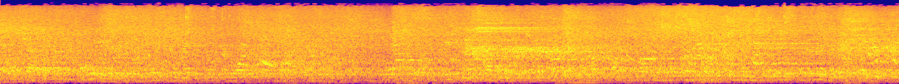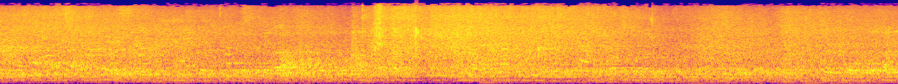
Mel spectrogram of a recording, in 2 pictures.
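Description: Water laps and sloshes steadily in a large echoing pool hall.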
